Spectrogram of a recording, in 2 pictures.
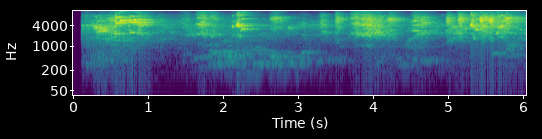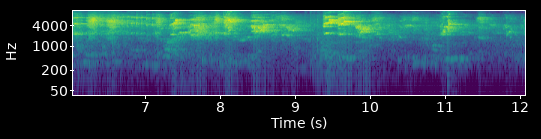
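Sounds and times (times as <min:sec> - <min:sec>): lovebirds chattering: 0:00.1 - 0:12.0.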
